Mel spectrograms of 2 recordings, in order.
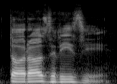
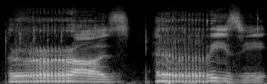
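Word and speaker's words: το ροζ ρύζι: But what happens is when you say it in Greek, in general conversation, it becomes toros rizi. It's like pretty... I get it. Because you know what? It's one flick of the tongue. It's not like the rose rizi. It's toros rizi.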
